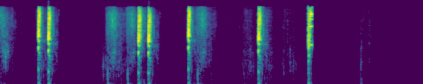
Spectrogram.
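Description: Sword blows strike in quick, sharp hits.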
